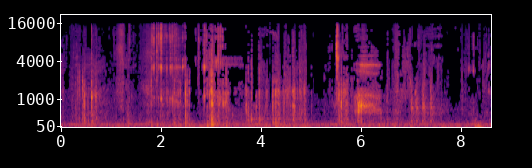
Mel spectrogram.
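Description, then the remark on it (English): Chewing of the third and final chip, with irregular, fairly soft crunches and wet mouth noises spread over several seconds, heard alone without any talking. “Well, you know, there's no crunch on the third one there.”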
